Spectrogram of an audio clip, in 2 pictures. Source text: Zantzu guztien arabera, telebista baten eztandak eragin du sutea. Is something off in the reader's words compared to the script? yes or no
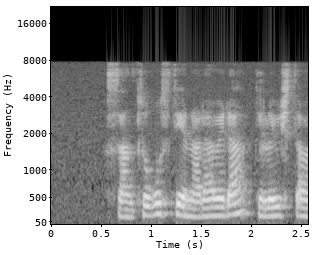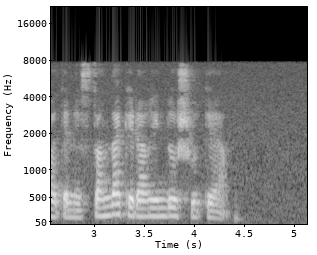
no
